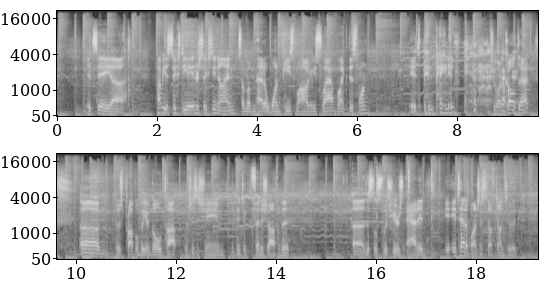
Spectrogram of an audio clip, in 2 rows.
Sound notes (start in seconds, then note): 7.9 laughs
